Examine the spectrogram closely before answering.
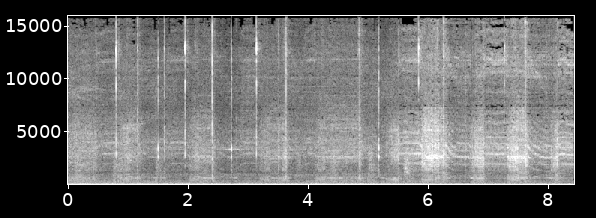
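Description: Electric hydraulic pump of a Hytorc torque wrench running with a steady low hum, with sharp clicks from the wrench. From about six seconds in, the pump surges about every second and a half as the wrench cycles on the nut.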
